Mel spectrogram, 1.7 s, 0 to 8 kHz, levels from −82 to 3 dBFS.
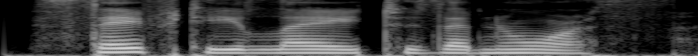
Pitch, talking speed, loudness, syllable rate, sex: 180 Hz, 170 wpm, -19 LUFS, 4.6 syllables/s, female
